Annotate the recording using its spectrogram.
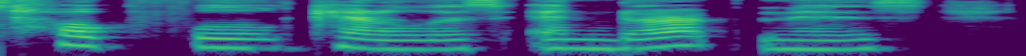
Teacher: the stress remains on the first syllable which is the root word hope, care and dark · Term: stress perceiving suffixes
